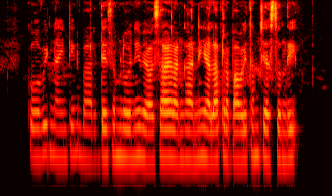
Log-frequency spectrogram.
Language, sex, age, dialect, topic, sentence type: Telugu, female, 36-40, Utterandhra, agriculture, question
